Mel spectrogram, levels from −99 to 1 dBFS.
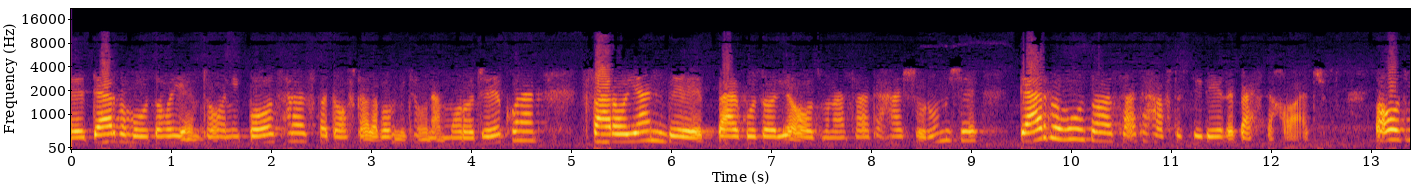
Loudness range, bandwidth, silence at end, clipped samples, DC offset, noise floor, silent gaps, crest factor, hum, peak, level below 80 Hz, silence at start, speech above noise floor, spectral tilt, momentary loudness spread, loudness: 4 LU; 10 kHz; 0 s; under 0.1%; under 0.1%; -46 dBFS; none; 14 dB; none; -2 dBFS; -58 dBFS; 0 s; 29 dB; -5.5 dB/octave; 13 LU; -17 LUFS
